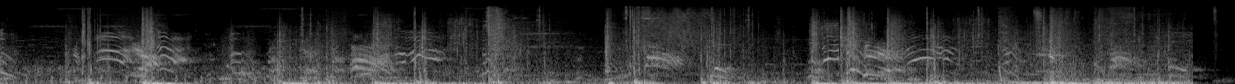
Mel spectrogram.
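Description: A woman shrieks and grunts as she fights.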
